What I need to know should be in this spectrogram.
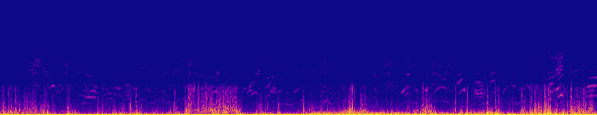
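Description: Young players shout to each other across an open field, far off.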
